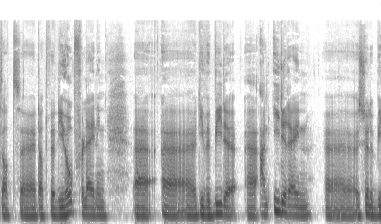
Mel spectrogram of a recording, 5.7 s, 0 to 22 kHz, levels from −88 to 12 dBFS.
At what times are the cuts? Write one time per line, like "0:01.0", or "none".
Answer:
none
